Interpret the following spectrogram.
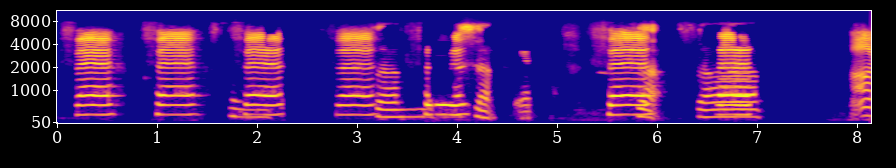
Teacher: huruf sa makhrajnya, cara pengucapannya ujung lidahnya ada di ujung gigi seri atas. Sa, sa, sa, sa, sa.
